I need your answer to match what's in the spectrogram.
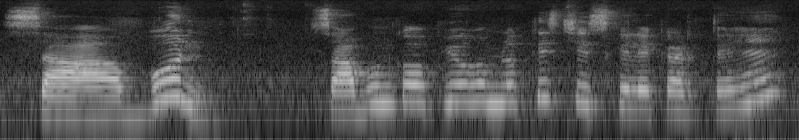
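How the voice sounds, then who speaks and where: A woman teacher leads a children's reading lesson at a slow, careful pace. Her voice sits a little high, and she asks simple questions and spells words out patiently, sound by sound. There is a faint noise in the background. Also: expressive.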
